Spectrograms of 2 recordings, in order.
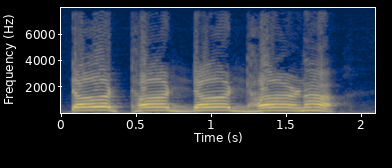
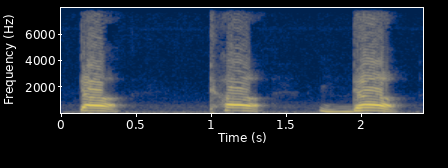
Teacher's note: जीभ मुड़ करके ऊपर के एक पोर्शन है जो कठोर तालु और कोमल तालु के मध्य हिट कर रहा है।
